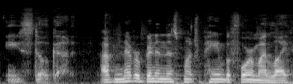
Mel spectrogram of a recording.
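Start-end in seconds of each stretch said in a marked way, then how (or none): 0.0-0.8 whispered teasing aside. Real, not acted. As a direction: breathe it as a secret joke.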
